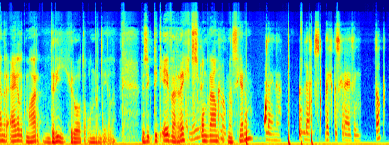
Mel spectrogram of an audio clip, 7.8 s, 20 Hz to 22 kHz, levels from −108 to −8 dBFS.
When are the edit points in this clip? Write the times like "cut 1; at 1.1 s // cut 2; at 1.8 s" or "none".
cut 1; at 6.4 s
